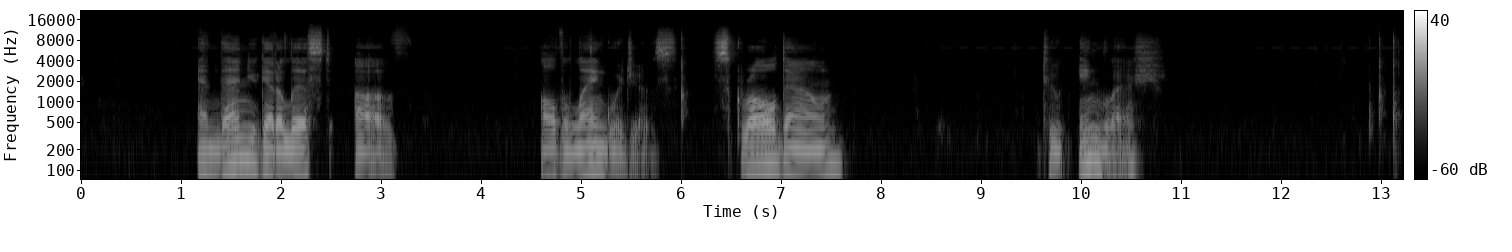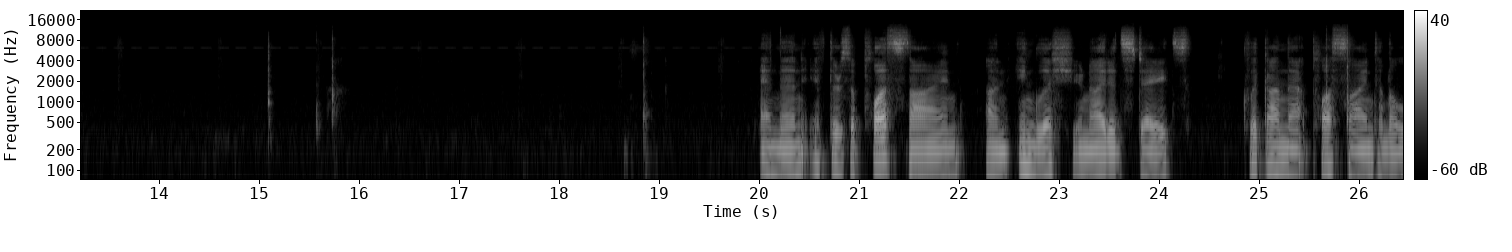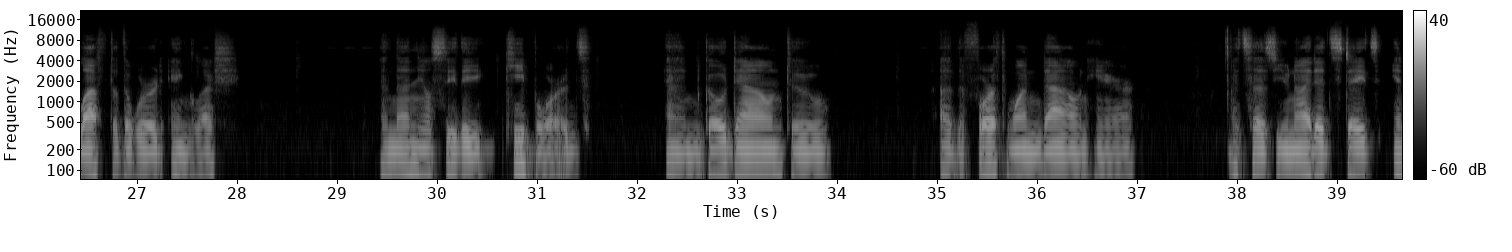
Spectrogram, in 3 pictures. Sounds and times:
Speech: 0:01.2 - 0:03.3, 0:04.6 - 0:07.7, 0:09.6 - 0:10.9, 0:20.0 - 0:28.1, 0:29.4 - 0:31.6, 0:32.3 - 0:34.0, 0:35.0 - 0:37.0, 0:37.9 - 0:39.6.

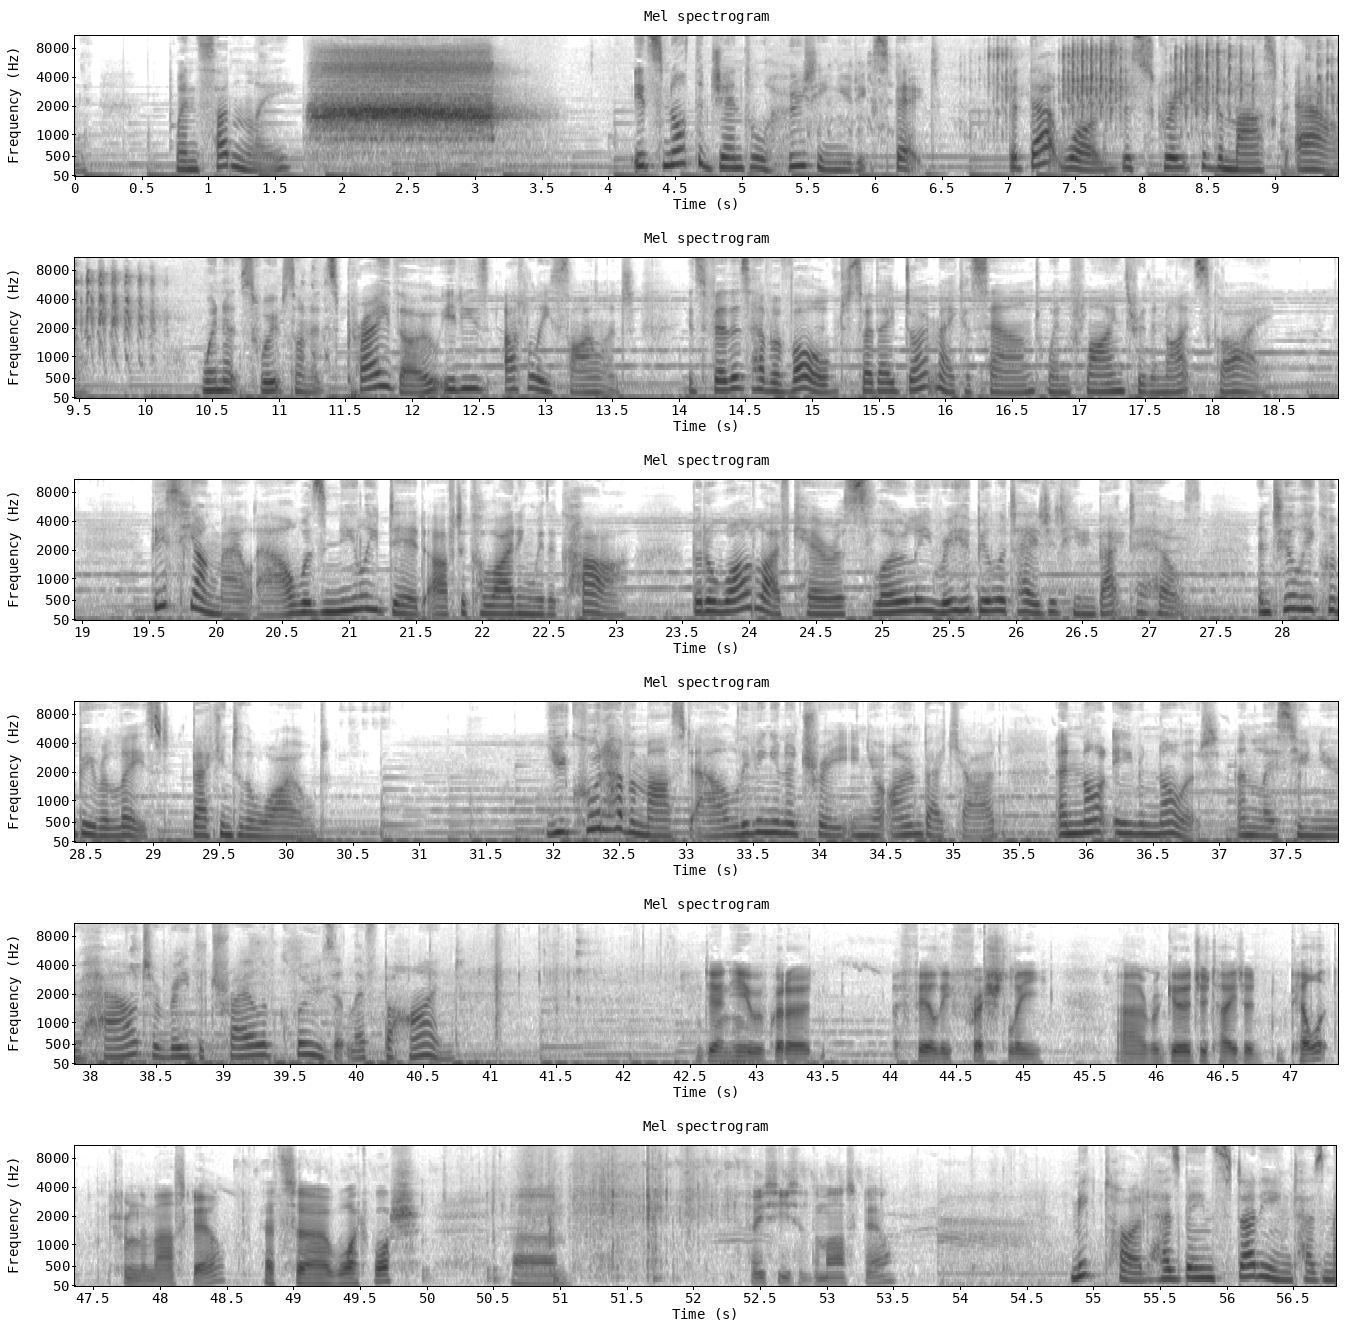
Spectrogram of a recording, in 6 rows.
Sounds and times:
Music: 0:00.0 - 0:56.8
Speech: 0:04.2 - 0:06.4, 0:07.0 - 0:09.6, 0:10.4 - 0:18.4, 0:19.6 - 0:30.3, 0:50.7 - 0:51.1, 0:54.9 - 0:56.8.

